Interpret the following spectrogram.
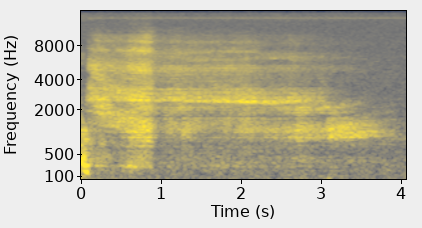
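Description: A long, soft exhale blown out through pursed lips, as when blowing out a candle. It is a breathy rush of air, strongest in the first second, then trailing off and fading away near the end.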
